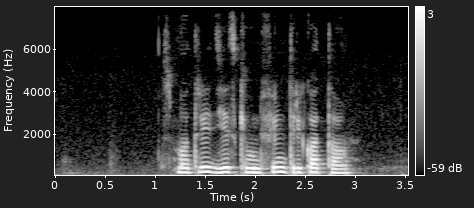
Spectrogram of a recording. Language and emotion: Russian, neutral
